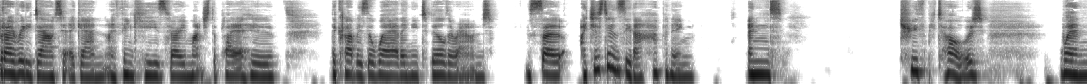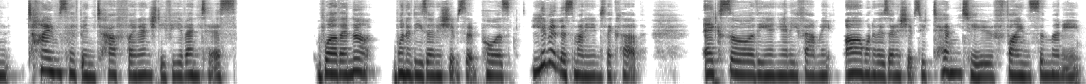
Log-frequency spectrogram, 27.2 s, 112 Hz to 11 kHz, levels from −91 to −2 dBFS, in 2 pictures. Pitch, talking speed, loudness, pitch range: 185 Hz, 155 wpm, -20 LUFS, 175-195 Hz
